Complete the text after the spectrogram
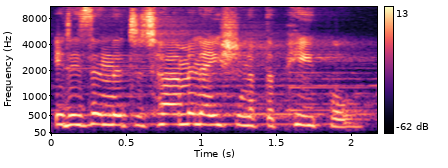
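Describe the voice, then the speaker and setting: A woman's voice: fairly high pitch, steady tone, fast, music in the background, natural voice. An actress in a radio play playing an idealistic, weary woman poet with a dry, guarded manner. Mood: earnest, declaiming. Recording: roomy echo with long reverb.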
